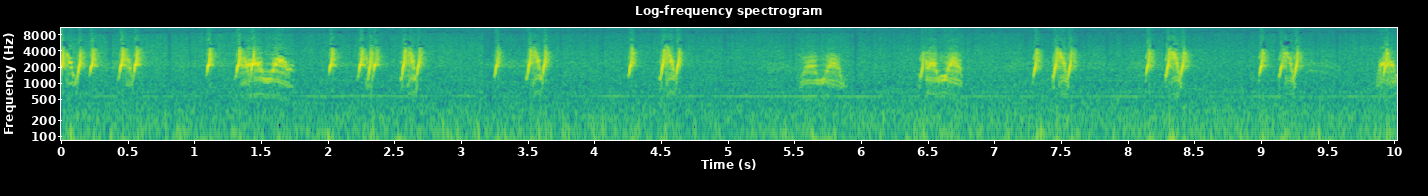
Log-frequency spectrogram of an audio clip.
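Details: Kali kirak quail (batera), calling: short sharp double and triple notes repeated steadily through the clip, some slurred rasping phrases between them, over low rumbling background noise and a steady faint hum.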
